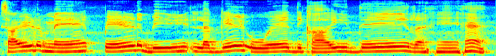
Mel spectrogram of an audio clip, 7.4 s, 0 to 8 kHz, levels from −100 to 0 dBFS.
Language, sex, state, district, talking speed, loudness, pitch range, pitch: Hindi, male, Punjab, Fazilka, 80 wpm, -12 LUFS, 160-185 Hz, 170 Hz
